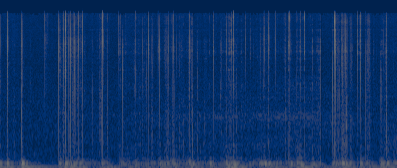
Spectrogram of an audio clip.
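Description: Long natural nails scratch and tap on a hollow, round woven metal mesh microphone grille. This produces a dense, muffled low thumping and rumbling texture, peppered with quick, sharp clicks that carry brief bright edges and die away almost instantly.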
